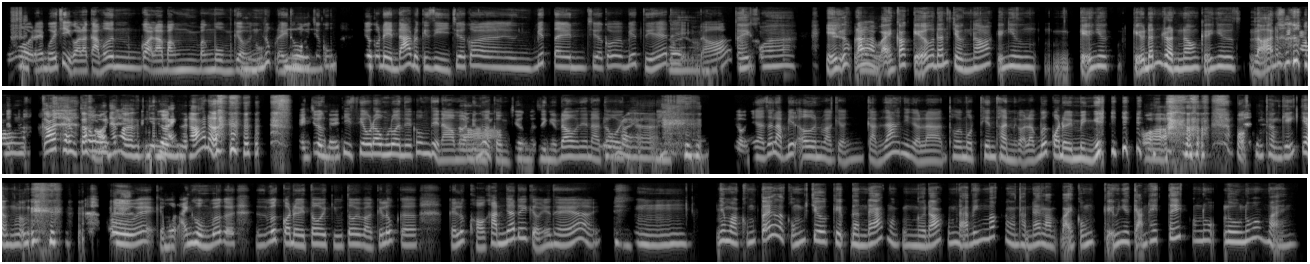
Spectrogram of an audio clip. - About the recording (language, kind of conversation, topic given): Vietnamese, podcast, Bạn có thể kể lại lần bạn gặp một người đã giúp bạn trong lúc khó khăn không?
- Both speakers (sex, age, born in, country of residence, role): female, 20-24, Vietnam, Finland, host; female, 30-34, Vietnam, Vietnam, guest
- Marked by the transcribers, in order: other background noise; tapping; chuckle; laugh; laughing while speaking: "nữa"; chuckle; background speech; chuckle; laugh; laugh; laughing while speaking: "Ừ"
